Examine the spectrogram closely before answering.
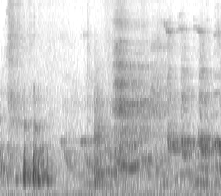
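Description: A dog whines for attention in a run of high, drawn-out whimpers, with a short yelping burst near the start and rising, pleading tones toward the end.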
